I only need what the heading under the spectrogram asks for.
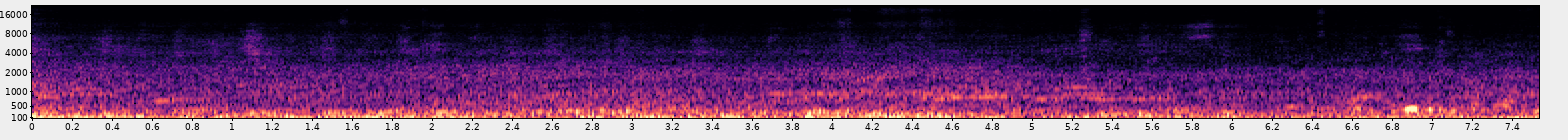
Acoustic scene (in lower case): street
